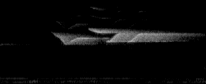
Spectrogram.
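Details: Transformado-style song of a yellow-bellied seedeater: after a short quiet gap, a loud, sweet whistled phrase with slurred notes that dip and rise, then fade out gradually over about one and a half seconds.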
